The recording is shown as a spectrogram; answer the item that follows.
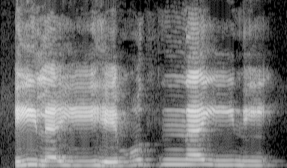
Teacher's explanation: مس کی آواز نہیں دیں گے، سین کی سیٹی نہیں ہم ادا کریں گے، بلکہ یہاں پر تا ادا کرتے ہوئے ہم نے بڑی نرمی سے اسے ادا کرنا ہے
